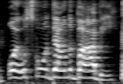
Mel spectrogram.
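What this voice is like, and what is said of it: Put-on Australian accent. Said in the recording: “Do Australian.”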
